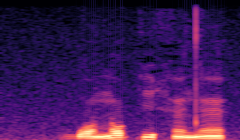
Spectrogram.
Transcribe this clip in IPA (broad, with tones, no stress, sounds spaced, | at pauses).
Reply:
ɡ͡b ɔ˨ n ɔ˧ k i˧ h ɛ̃˨ d ɛ̃˧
